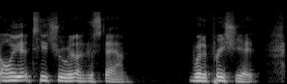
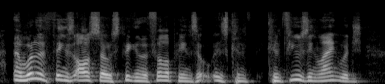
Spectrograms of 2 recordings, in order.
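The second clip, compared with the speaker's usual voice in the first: ordinary talk, nothing marked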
